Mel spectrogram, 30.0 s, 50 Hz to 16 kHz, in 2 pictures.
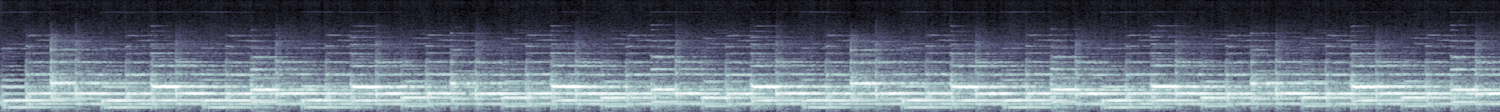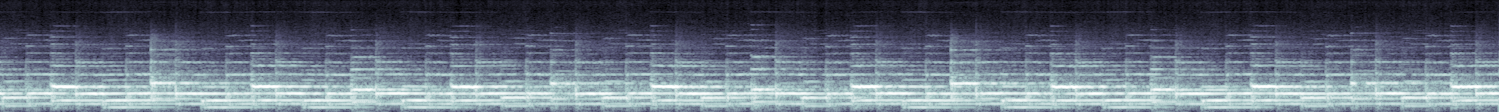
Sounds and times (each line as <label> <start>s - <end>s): piano 0.0s - 29.9s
